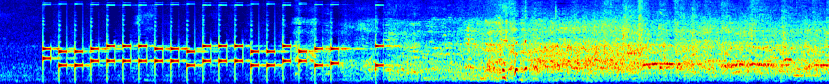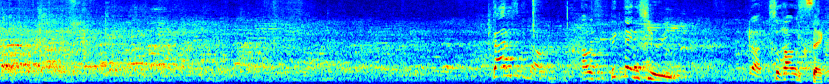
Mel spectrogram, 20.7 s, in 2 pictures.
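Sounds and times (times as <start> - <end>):
sitcom theme melody beeped out on telephone keypad tones: 0.6 - 4.9
crowd chatter: 3.3 - 20.7
laughter: 3.8 - 13.5.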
